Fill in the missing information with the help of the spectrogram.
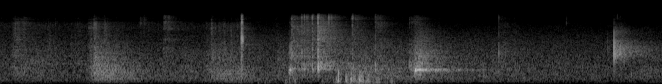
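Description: Footsteps crunching and scuffing over rubble and litter on a concrete floor: irregular crunches and clicks, with a short squeak at about 4 s.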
